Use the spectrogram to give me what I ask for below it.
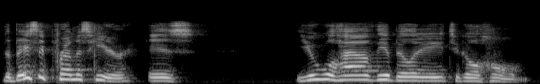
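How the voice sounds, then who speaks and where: Male user-group presenter, chatty and informal, higher pitch, muffled recording. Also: lively intonation, unhurried. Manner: chatty, loose, many fillers and restarts. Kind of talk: casual presentation to a meetup.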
